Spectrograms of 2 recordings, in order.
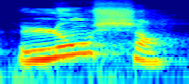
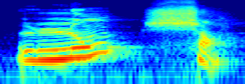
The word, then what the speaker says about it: Longchamp: The G and the P is silent in each of those words. And when the words are mashed together to form a noun, we keep their pronunciation.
